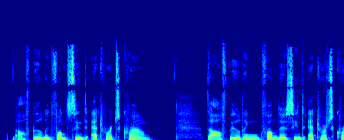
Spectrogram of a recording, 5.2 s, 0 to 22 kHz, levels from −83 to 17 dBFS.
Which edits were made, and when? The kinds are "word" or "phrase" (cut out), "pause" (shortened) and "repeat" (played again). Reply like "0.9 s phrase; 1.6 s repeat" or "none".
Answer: none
